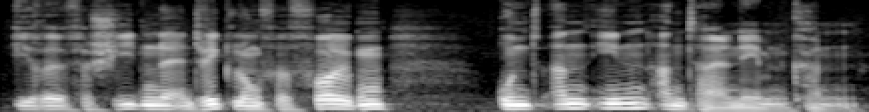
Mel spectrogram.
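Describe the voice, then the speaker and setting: Lowish male quotation reader, dry sound. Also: expressive, normal speed, darkish tone, no echo. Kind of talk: scripted read-out quotations in a radio feature.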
